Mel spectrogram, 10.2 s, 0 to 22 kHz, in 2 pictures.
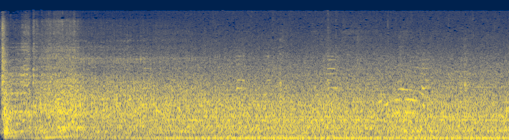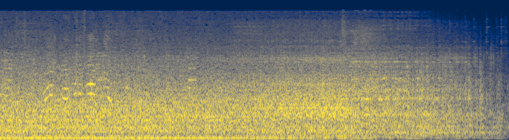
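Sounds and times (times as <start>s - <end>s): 
bus: 0.0s - 10.1s
laughter: 1.3s - 8.5s.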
